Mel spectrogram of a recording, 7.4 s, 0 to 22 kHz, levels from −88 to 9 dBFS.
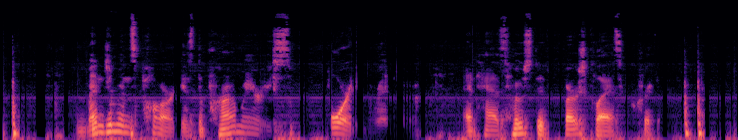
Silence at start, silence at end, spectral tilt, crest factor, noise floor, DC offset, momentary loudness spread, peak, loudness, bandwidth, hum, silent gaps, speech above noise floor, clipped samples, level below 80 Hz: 0.1 s; 0.1 s; -6.5 dB/octave; 20 dB; -44 dBFS; under 0.1%; 13 LU; -2 dBFS; -21 LUFS; 15 kHz; none; 3.97-4.03 s; 24 dB; under 0.1%; -42 dBFS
